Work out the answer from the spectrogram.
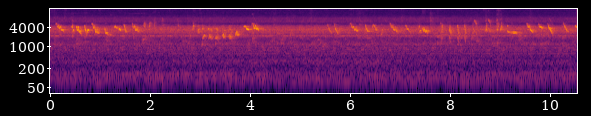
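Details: Kecial kuning, a Lombok white-eye, in ngeriwik style with speed and density: quick high down-slurred chirp notes scattered across the clip, a small burst of lower notes midway, with a continuous low hum beneath.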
